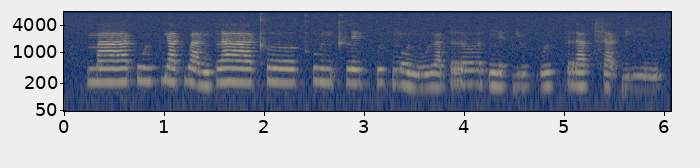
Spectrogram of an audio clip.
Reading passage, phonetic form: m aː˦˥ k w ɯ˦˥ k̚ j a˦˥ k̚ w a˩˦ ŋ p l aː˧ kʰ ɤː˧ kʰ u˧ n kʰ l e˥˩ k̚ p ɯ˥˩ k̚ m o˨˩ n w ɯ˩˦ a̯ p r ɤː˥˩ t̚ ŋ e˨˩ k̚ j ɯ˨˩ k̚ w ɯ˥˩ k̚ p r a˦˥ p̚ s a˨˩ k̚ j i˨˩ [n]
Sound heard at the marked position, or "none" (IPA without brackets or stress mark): n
